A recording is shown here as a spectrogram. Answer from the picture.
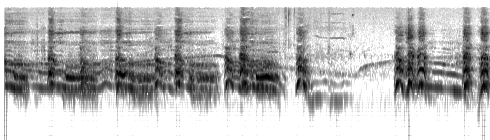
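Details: Two pet Basset Hounds howling in response to an ambulance siren; long wavering mid-pitched howls with rich harmonics, overlapping and broken by short yelps, a rising siren tone audible in a quieter gap near the end.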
